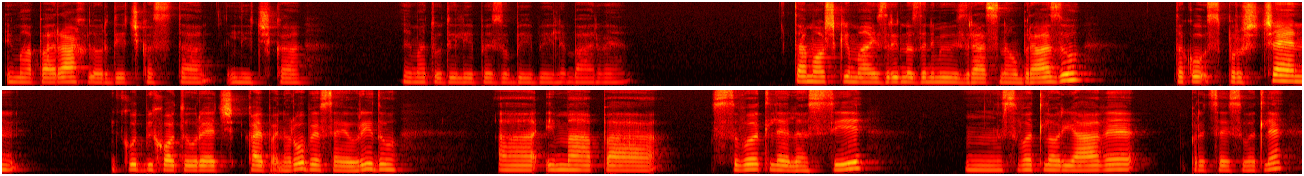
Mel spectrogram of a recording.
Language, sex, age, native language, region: Slovenian, female, 30-49, Slovenian, Central Slovenia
